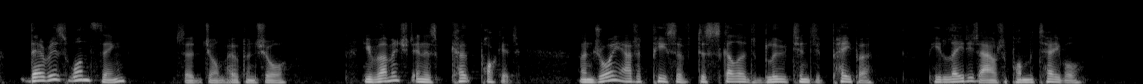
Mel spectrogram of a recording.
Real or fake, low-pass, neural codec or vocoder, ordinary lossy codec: fake; 7.2 kHz; codec, 24 kHz, 0.9 kbps, WavTokenizer, medium speech release version 2; MP3, 64 kbps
